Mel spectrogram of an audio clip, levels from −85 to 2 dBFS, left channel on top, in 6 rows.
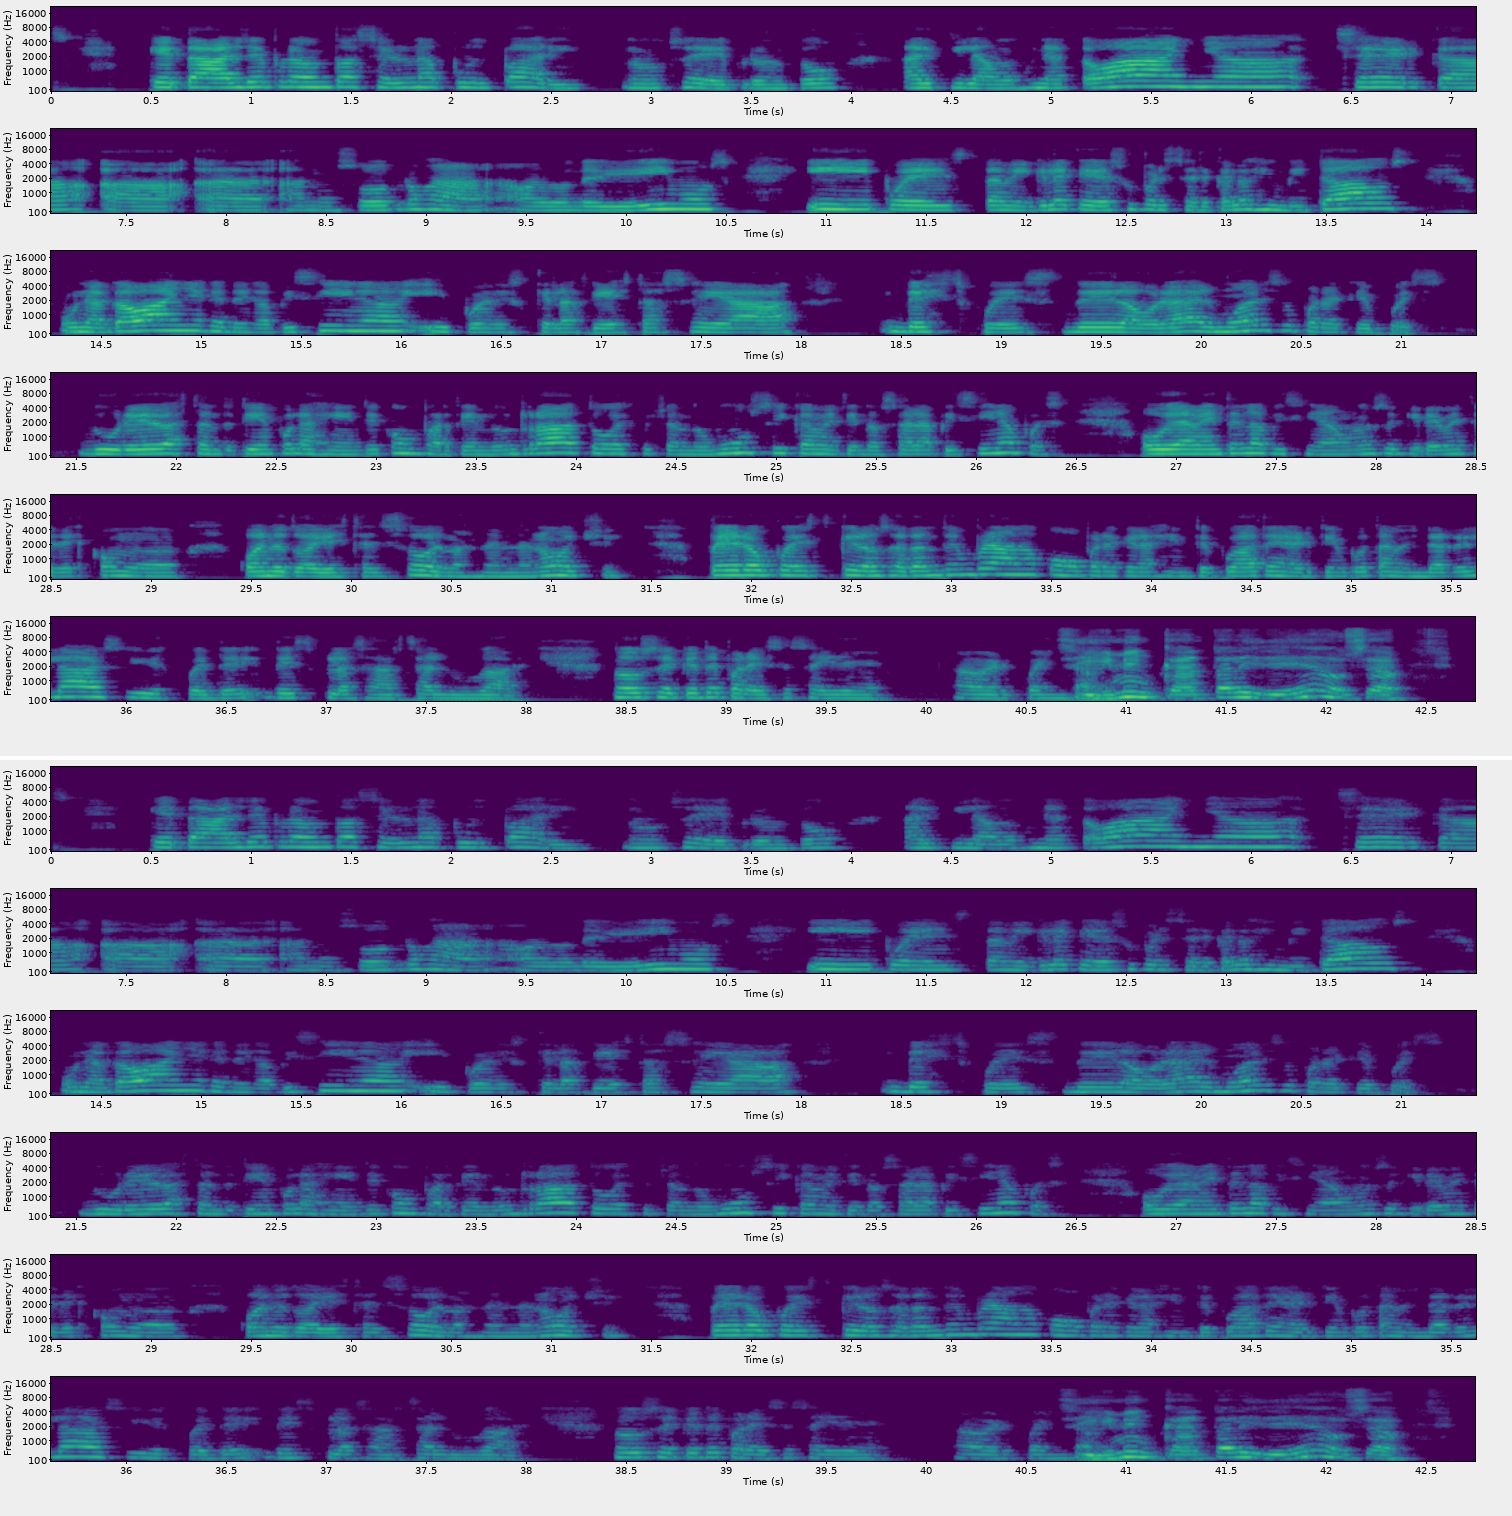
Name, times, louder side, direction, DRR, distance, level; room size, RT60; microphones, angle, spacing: voice 1, 0.0-3.9 4.3-18.0 18.4-21.2 21.5-39.8 40.1-40.9, left 7 dB, 85° left, 0.4 m, -32 dB
voice 2, 40.7-42.6, left 3 dB, 35° left, 0.5 m, -29 dB
2.6 x 2.2 x 3.7 m
head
